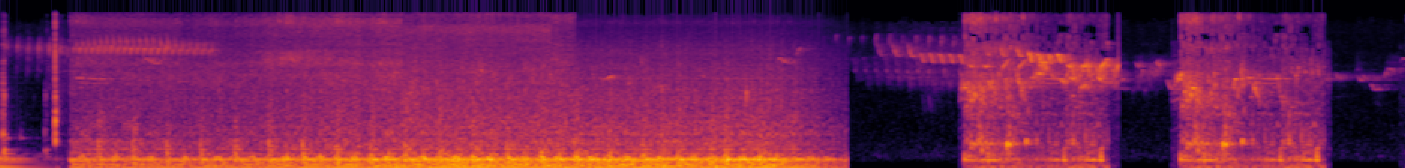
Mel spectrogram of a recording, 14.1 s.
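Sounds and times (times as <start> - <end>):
dense rattle: 0.6 - 8.5.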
